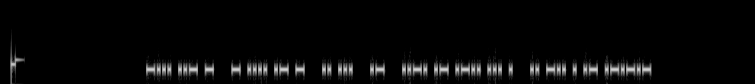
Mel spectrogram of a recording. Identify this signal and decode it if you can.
Morse code, heard as a keyed tone, about 41 wpm, 700 Hz. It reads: BUT THAT IS A FALSE IDEA.
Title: Sentences from Top 1600 Words 45wpm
